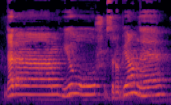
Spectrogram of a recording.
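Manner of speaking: put-on playful "ta-da" for a child; cheerful announcement. Shown as a demonstration. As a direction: announce it like a little triumph. Adult voicing a finished action.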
